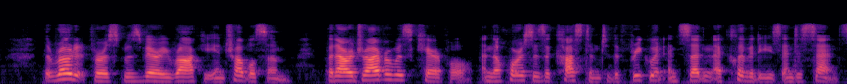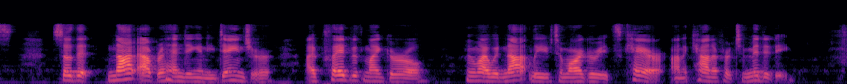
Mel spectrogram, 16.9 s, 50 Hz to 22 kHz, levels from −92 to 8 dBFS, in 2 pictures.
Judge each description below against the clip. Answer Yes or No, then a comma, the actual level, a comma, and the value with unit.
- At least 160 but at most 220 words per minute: Yes, average, 175 wpm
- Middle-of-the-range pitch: Yes, medium, 160 Hz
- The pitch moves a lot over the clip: No, average, 3.5 semitones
